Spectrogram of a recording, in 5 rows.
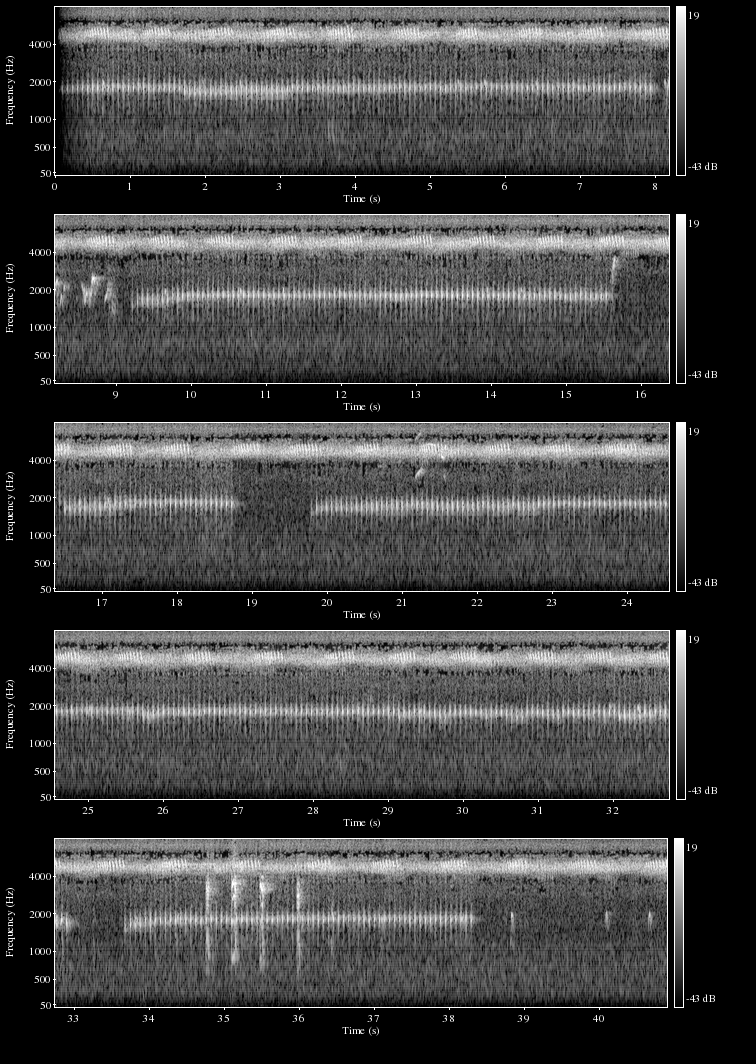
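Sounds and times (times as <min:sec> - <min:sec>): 
insects: 0:00.0 - 0:40.8
birds: 0:34.5 - 0:36.6.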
